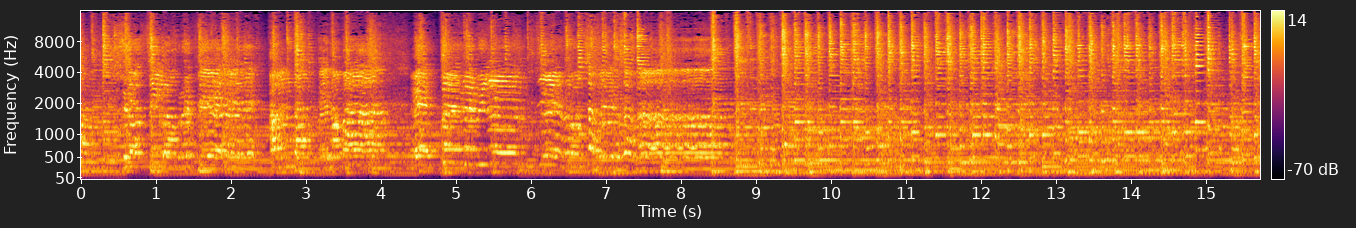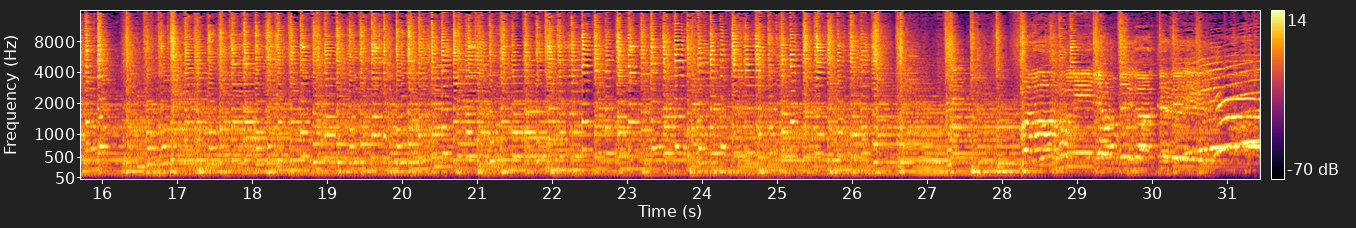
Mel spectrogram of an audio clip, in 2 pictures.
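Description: Several acoustic guitars strumming and picking a Cuyo tonada, with men's voices singing in harmony over them.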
